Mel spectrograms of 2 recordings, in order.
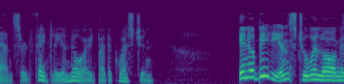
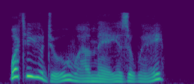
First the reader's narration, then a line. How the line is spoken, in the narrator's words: said after a pause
